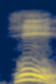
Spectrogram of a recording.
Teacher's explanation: ha itu makhrajnya di pangkal kerongkong.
